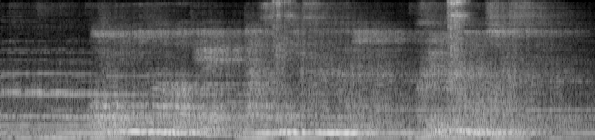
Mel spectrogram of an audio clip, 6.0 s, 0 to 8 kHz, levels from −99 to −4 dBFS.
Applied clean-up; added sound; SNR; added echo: neural separator model SepFormer DNS4.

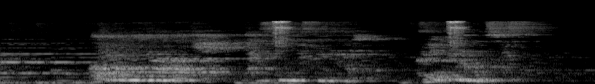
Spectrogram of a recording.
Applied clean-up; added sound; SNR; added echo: classical method WPE with log-MMSE.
